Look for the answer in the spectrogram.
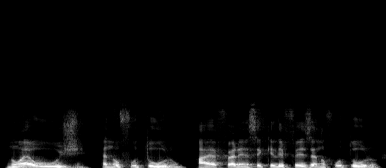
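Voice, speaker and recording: A man's voice: mid-range voice, big pitch swings, a little fast, dark tone, breathy edge. A man with a Brazilian Portuguese accent teaching an exam-prep math lesson, explaining an equation step by step and speaking directly to the student. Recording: slightly dull, lo-fi sound.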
